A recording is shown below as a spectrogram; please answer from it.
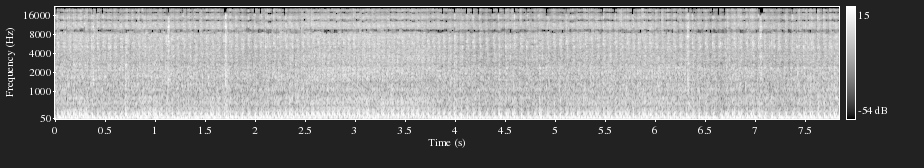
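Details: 2005 Honda Deauville NT650V twin just restarted after carburettor refit (vacuum pistons repositioned), cold on full choke: a deep, rough run with scattered exhaust pops and bangs. No air leak, it is just cold.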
